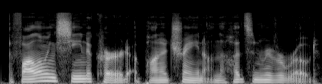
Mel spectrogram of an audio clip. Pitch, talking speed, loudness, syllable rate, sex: 110 Hz, 225 wpm, -18 LUFS, 6.7 syllables/s, male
